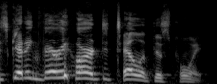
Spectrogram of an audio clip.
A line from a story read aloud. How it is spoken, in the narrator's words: actually laughed as he said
